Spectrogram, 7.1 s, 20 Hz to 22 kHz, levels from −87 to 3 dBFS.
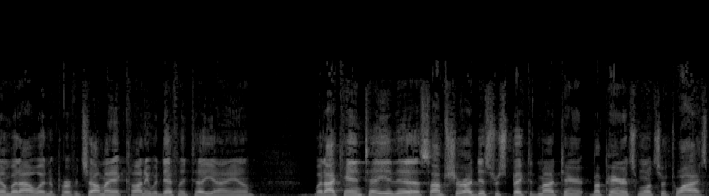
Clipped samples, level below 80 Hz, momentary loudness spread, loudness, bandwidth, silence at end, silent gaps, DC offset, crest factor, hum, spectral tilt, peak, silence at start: under 0.1%; -82 dBFS; 7 LU; -42 LUFS; 15 kHz; 0 s; none; under 0.1%; 24 dB; none; -3 dB/octave; -20 dBFS; 0 s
